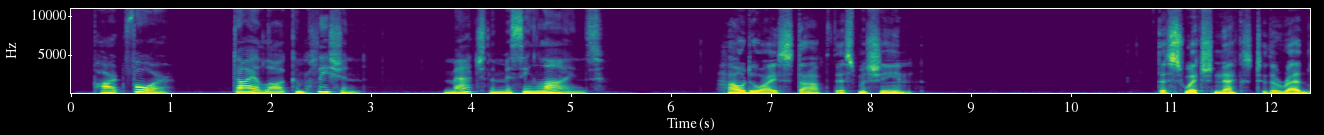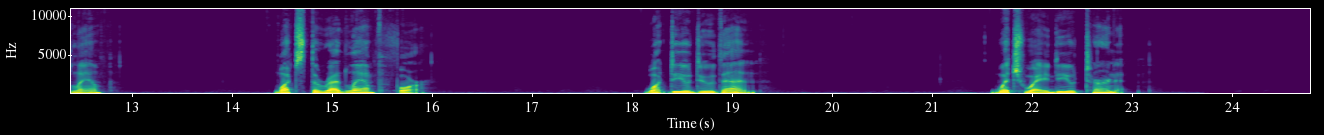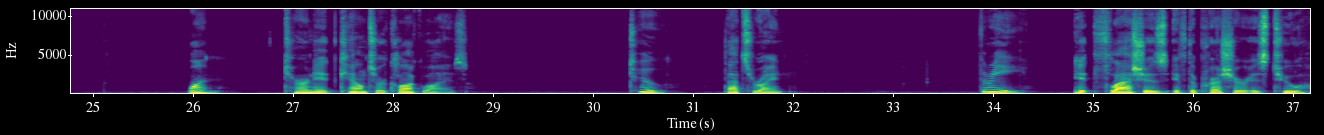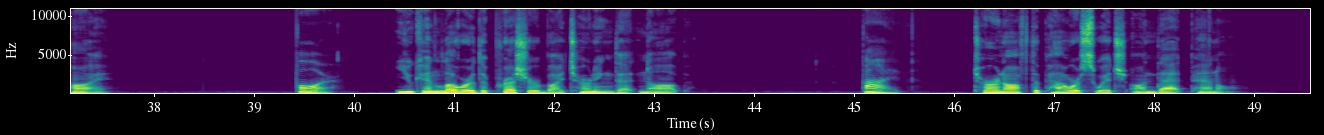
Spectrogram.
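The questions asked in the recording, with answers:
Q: How do I stop this machine?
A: 5: Turn off the power switch on that panel.

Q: The switch next to the red lamp?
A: 2: That's right.

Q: What's the red lamp for?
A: 3: It flashes if the pressure is too high.

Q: What do you do then?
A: 4: You can lower the pressure by turning that knob.

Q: Which way do you turn it?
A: 1: Turn it counterclockwise.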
